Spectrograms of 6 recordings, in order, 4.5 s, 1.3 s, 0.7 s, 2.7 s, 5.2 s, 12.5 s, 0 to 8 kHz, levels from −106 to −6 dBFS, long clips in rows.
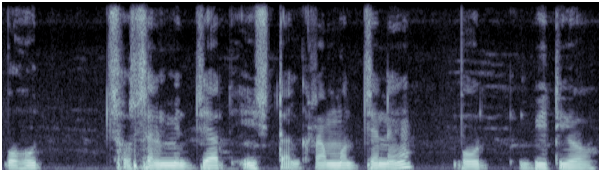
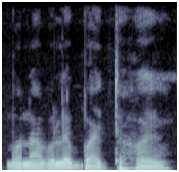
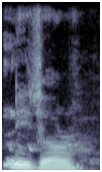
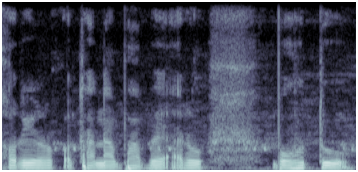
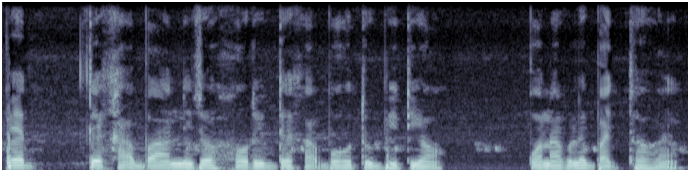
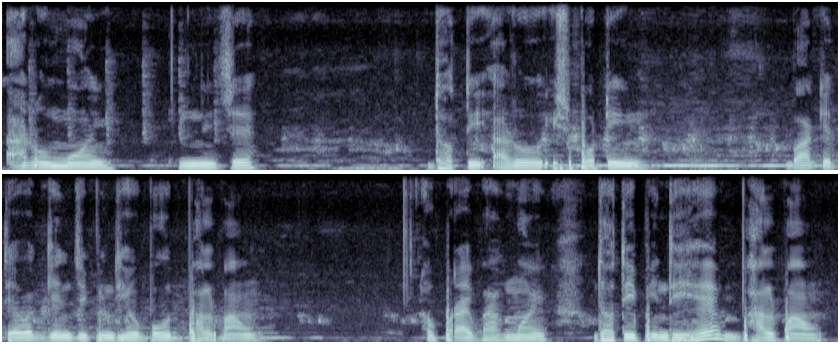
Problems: constant background noise, background conversations at intervals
